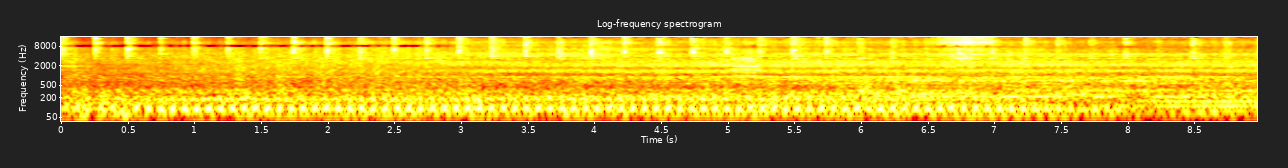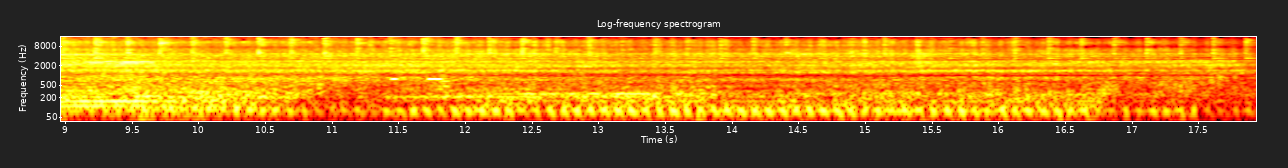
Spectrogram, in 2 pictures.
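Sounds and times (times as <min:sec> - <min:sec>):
diesel locomotive engine under load: 0:00.0 - 0:17.9.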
